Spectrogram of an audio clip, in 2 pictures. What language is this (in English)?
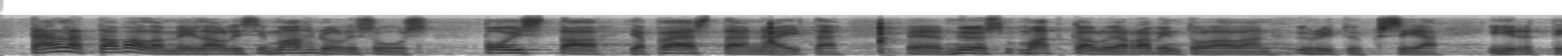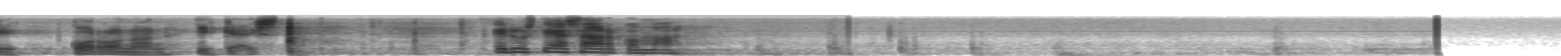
Finnish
